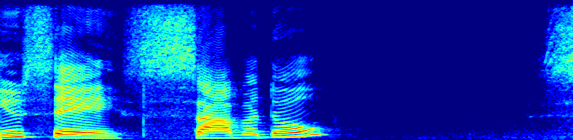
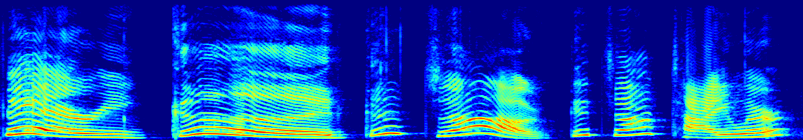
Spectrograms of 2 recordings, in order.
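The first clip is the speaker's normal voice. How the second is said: cheerful praise; 7 semitones higher than usual. Real, not acted. Teacher praising the class, high and cheerful.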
